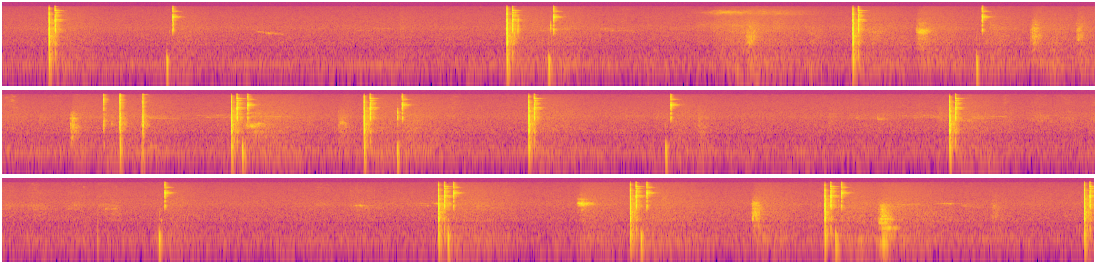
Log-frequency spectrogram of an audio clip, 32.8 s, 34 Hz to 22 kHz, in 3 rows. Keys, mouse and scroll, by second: 4.0 alt+super+z, 12.2 super+z.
